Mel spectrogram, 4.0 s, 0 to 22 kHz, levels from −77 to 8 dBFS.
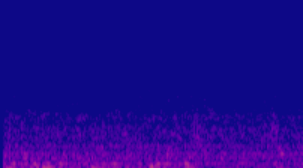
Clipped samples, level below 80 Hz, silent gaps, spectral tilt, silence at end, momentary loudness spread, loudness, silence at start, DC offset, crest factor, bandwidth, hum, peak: under 0.1%; -56 dBFS; none; -8 dB/octave; 0 s; 4 LU; -53 LUFS; 0.05 s; under 0.1%; 16 dB; 7.4 kHz; none; -36 dBFS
